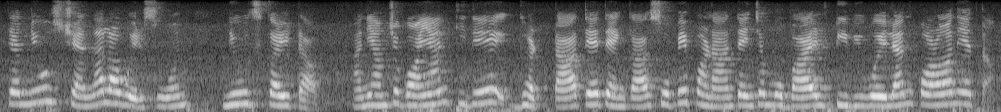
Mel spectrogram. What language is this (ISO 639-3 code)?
kok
